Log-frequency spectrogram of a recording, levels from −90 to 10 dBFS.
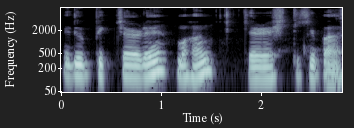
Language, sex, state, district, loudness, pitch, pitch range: Nagamese, male, Nagaland, Kohima, -17 LUFS, 125 Hz, 120-140 Hz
